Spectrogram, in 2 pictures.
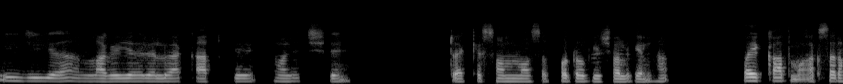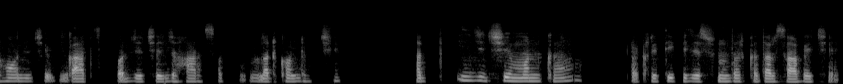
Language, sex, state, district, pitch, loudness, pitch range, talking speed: Maithili, male, Bihar, Saharsa, 145 Hz, -32 LUFS, 135-150 Hz, 160 wpm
